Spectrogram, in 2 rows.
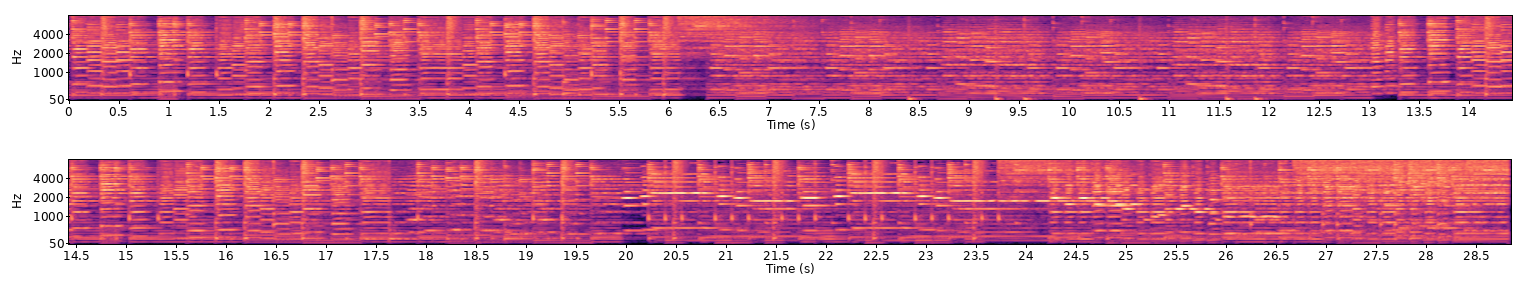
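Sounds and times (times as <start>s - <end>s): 
rigaudon dance music: 0.2s - 12.6s, 13.7s - 28.8s.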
